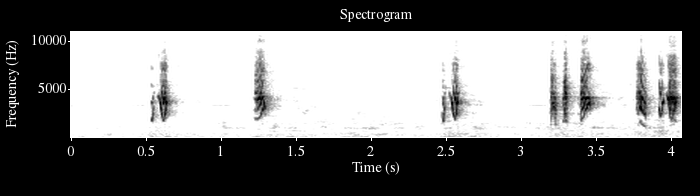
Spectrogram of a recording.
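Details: Long-tailed shrike singing in the 'toet-toet' style, played to coax silent shrikes back into song: single scratchy chirps at irregular gaps, then quick double and triple rasping bursts toward the end, no other sounds.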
